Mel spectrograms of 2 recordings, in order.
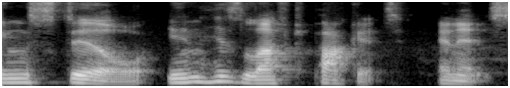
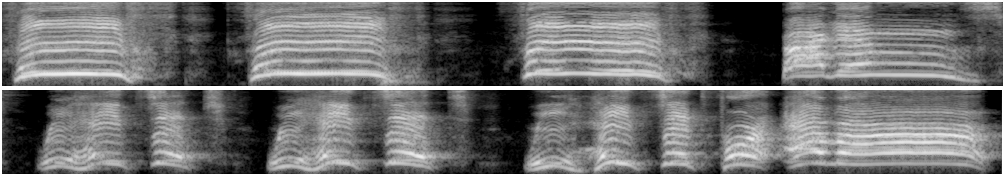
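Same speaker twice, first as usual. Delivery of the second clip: much higher and loud, a creature screeching hate; shrill Gollum cry, building as it goes; Gollum's shrieking curse; 7 dB louder, much slower than usual. Acted. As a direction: scream it after the thief like a wretched cave creature. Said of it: "the voice came behind".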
